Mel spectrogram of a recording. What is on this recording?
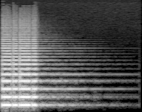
Error Sound
Sound effect you might hear when you get an error on a computer or in a video game. Made with BFXR.
windows, android, error, interface, computer, robotic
